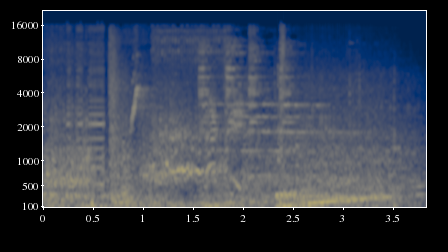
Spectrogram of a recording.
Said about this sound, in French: je vous propose qu'on en commence tout de suite avec un petit jingle sur petit historique du permis de conduire.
